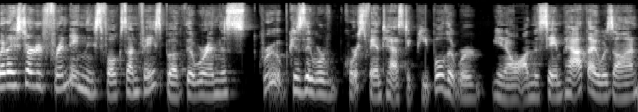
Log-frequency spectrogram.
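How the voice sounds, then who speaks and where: Very fast pace, hardly any pauses, very wide pitch swings, in a very clean recording with a silent background. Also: woman, medium pitch for a woman. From US Midwest, Southern Indiana. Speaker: business leadership coach and author. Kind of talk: interview.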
